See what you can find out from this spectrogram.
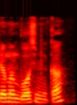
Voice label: name, Korean

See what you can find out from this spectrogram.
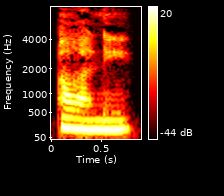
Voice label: hello, ojibwe; Aniin

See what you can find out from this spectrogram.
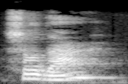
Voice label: i'm from, venetian

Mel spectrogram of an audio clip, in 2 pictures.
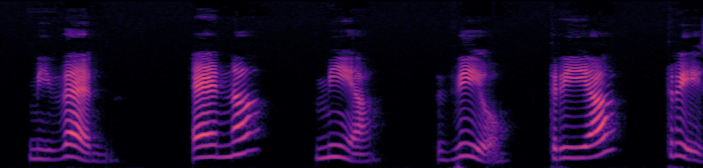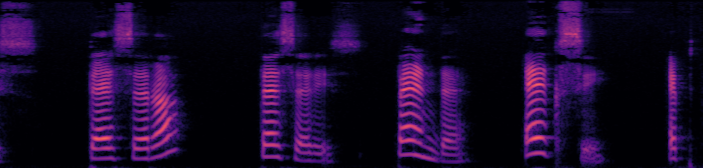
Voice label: numbers cardinal, Greek

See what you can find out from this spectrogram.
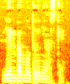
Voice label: moldovan; limba moldovenească

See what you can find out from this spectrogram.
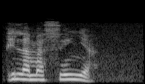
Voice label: get well soon zulu; Phila masinya

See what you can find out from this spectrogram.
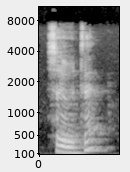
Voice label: cheers, Venetian

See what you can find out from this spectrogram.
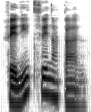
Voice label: christmas, interlingua

